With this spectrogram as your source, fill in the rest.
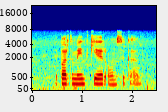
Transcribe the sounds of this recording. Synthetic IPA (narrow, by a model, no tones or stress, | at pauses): d̥əpɐrtəmɛntkiəɾɔ̰nsukə̰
